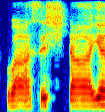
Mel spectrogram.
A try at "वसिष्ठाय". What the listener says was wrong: Vasishtaya. Tha is a Mahaprana there.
